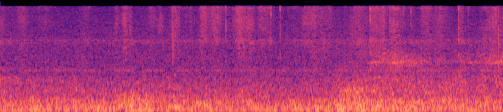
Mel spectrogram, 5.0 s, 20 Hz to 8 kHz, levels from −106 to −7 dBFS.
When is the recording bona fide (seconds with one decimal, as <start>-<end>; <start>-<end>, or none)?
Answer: 0.0-5.0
